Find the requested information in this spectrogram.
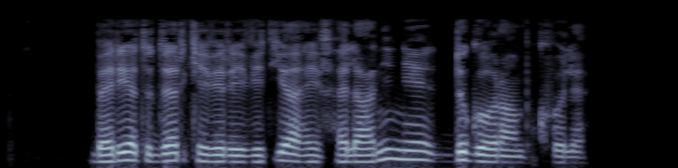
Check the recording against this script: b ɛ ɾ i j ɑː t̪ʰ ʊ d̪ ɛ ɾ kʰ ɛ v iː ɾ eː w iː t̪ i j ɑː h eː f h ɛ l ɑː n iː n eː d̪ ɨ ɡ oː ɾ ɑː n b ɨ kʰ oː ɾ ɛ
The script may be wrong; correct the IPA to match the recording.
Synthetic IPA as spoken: b ɛ ɾ i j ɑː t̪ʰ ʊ d̪ ɛ ɾ kʰ ɛ v iː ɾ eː v iː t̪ i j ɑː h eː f h ɛ l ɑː n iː n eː d̪ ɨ ɡ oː ɾ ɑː n b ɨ kʰ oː l ɛ

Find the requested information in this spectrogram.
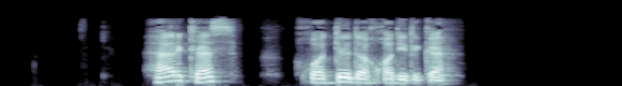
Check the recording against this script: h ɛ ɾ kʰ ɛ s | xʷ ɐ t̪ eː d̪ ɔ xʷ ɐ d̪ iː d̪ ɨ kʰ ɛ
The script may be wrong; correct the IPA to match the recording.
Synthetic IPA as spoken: h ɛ ɾ kʰ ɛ s | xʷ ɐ t̪ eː d̪ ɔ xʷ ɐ d̪ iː d̪ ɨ k ɛ

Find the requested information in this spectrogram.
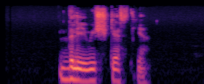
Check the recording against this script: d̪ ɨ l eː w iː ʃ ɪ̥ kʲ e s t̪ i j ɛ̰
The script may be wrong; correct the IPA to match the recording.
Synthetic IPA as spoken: d̪ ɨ l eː w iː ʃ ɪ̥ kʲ ɛ s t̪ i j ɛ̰

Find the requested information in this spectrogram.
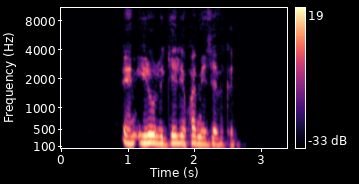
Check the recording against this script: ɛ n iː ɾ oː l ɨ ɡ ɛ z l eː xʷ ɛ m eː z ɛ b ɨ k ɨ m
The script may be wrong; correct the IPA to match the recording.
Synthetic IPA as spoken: ɛ m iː ɾ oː l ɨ ɡ ɛ l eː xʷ ɛ m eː z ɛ b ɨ k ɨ n

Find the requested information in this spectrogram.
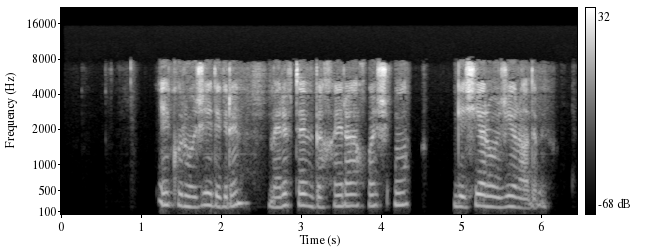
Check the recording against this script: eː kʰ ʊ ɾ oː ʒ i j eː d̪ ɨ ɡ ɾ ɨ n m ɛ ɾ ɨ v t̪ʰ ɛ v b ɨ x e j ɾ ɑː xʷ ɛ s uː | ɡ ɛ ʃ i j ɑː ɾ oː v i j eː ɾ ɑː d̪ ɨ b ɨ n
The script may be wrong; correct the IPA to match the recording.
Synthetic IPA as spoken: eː kʰ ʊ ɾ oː ʒ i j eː d̪ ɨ ɡ ɾ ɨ n m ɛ ɾ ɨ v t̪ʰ ɛ v b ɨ x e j ɾ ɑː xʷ ɛ ʃ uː | ɡ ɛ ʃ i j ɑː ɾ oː ʒ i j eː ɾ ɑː d̪ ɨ b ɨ n

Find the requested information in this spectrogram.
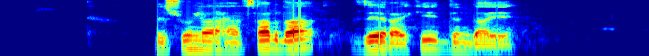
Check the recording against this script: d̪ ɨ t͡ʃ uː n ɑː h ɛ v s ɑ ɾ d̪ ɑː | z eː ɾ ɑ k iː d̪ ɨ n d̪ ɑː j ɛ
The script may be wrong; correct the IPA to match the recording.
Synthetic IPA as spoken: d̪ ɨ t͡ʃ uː n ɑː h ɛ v s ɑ ɾ d̪ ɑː | z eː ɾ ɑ k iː d̪ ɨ n d̪ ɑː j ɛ

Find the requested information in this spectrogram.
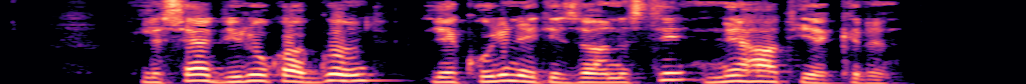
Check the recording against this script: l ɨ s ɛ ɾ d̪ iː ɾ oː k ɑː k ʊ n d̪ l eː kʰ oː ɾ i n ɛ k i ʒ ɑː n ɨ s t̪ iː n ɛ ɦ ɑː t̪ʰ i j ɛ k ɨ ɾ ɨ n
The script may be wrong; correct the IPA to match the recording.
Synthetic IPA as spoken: l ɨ s ɛ ɾ d̪ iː ɾ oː k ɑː ɡ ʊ n d̪ l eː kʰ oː l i n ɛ k i z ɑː n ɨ s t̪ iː n ɛ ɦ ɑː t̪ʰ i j ɛ k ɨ ɾ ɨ n

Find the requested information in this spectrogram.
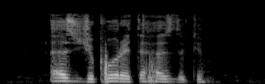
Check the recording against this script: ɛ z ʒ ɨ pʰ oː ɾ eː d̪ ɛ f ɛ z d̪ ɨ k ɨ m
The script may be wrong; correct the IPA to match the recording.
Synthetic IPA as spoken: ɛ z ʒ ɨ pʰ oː ɾ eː t̪ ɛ h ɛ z d̪ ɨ k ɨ m

